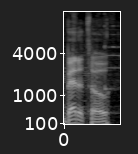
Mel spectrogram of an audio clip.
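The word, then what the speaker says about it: ベレト: and one more thing mill violet and fimo violet have slightly different names in japanese milbileth being better and femobileth being betesu they even wrote their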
